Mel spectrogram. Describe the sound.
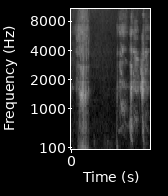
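A voice imitates a pig, giving a loud snorting grunt followed by a few shorter, rapid snorts, with no talking.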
